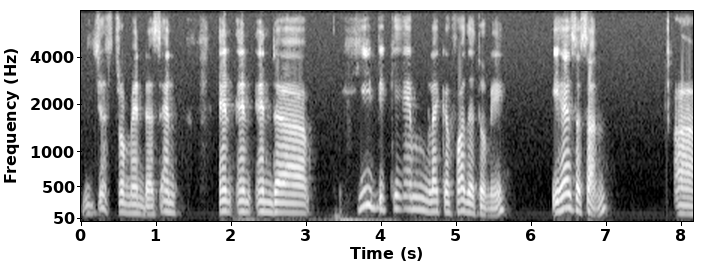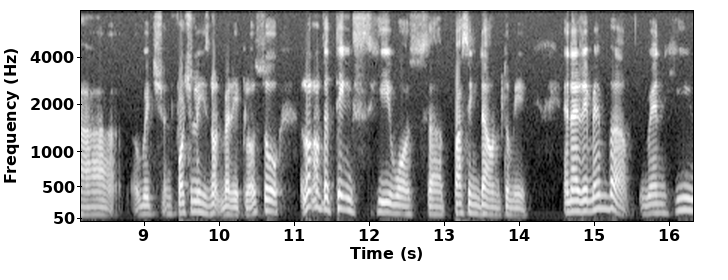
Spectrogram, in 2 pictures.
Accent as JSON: {"language": "English", "country": "Malaysia", "said": "I'm from Malaysia."}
